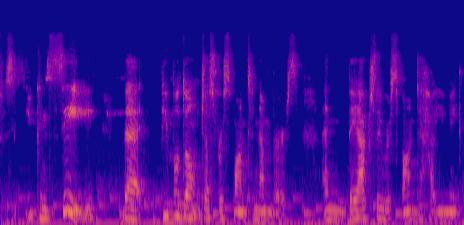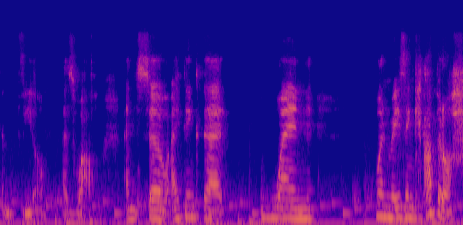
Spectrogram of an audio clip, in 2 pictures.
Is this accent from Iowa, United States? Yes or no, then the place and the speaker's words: no; Los Angeles, California, United States; moved away as an adult; also born or lived in East Africa / West Africa / New York; now in London, United Kingdom; I am born and raised in Los Angeles, California, but I live in London now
